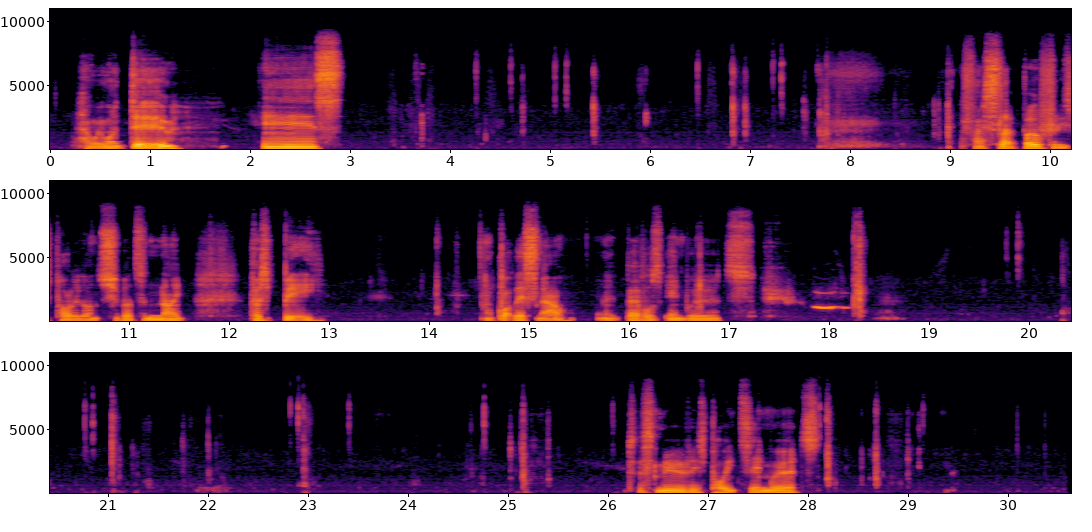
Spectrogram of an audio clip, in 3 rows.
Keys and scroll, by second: 7.5 a, 8.8 b, 14.6 h, 18.1 ctrl+t, 21.1 h, 28.6 t.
